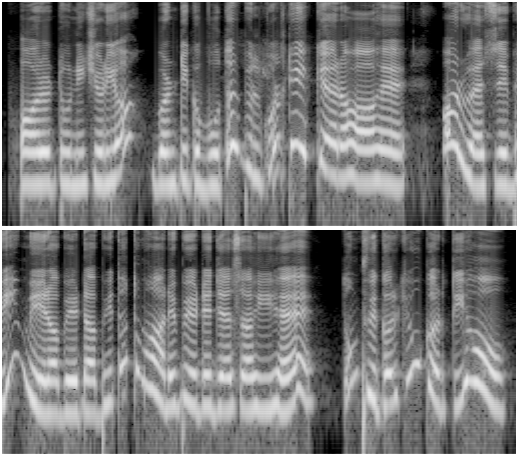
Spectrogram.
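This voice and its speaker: In a cartoonish character voice that sounds female, the speaker talks at a moderate pace with a fairly high pitch for a woman. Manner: sly, ingratiating.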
